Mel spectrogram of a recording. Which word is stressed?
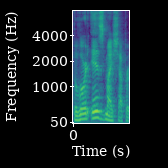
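is. The stress falls on the word is. It is certain that he is the shepherd. "I can be certain of it. I can be confident"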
